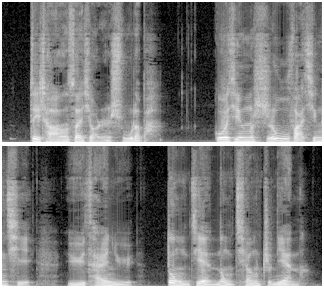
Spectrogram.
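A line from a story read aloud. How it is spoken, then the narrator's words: Dazed sigh. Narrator (Chinese): 国兴失魂落魄，浑身发软，叹道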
